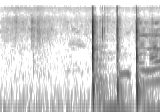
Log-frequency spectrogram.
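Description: Two sharp knocks of a wooden block struck against the pump's spoked pulley wheel, a little over a second in and about a third of a second apart, then a man's voice begins.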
